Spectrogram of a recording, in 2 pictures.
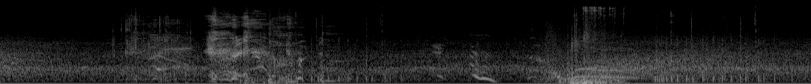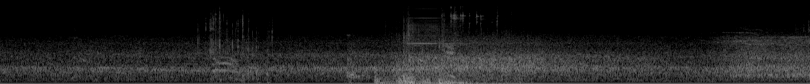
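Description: Wrestlers thud onto the ring mat.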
